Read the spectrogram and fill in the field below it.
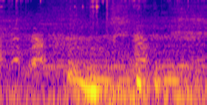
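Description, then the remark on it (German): Dogs make a couple of short, low whining yelps as they run to something thrown over a fence, amid steady rustling background noise and a faint metallic jangle, with muffled voices in the background. “Sie haben was über den Zaun geworfen. Die Hunde rennen hin.”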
